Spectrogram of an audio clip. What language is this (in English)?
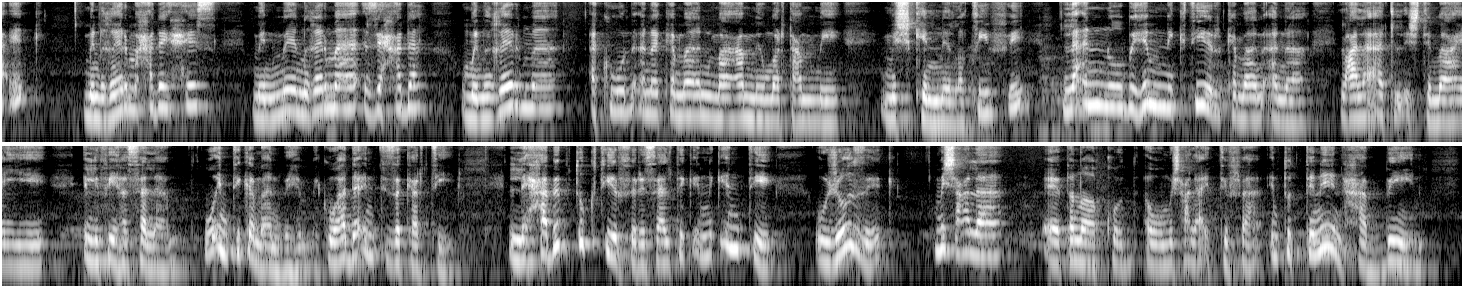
Arabic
